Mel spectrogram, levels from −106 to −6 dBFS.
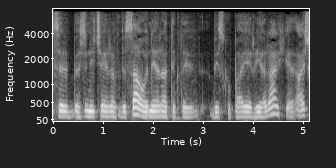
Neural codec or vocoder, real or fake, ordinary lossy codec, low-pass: vocoder, 44.1 kHz, 80 mel bands, Vocos; fake; MP3, 48 kbps; 7.2 kHz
